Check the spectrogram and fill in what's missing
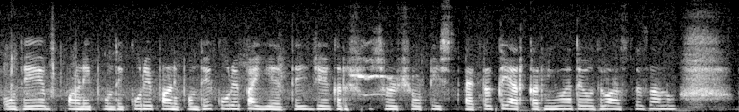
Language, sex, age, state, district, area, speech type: Dogri, female, 18-30, Jammu and Kashmir, Samba, rural, spontaneous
